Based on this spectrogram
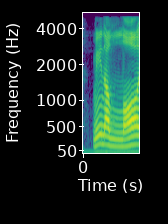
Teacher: لفظ الجلالة مغلظ اللام لوقوعها بعد فتح. والجيم في المعارج حكمها القلقلة عند الوقف عليها.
